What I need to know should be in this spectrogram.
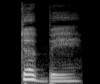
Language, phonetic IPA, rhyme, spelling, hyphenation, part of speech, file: Hungarian, [ˈtøbːeː], -beː, többé, töb‧bé, adverb / noun, Hu-többé.ogg
- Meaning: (adverb) any more, anymore, again; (noun) 1. translative singular of több 2. non-attributive possessive singular of több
